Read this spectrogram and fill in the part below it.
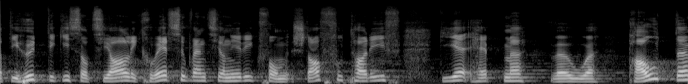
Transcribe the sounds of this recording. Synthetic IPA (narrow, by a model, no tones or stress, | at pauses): d̥iɦʏt̪ɪɡ̥isɔt͡sjɑːlikʰwɛːɾsub̥vɛnt͡sjɔniːɾikfɔmʃtɑfl̩t̪ʰɑɾiːfd̥iəɦɛtməʋœwə | phɑwt̪ːə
